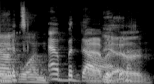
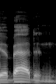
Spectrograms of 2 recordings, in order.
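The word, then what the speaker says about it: Abaddon: You're not supposed to say Abdon. Yeah. You're supposed to say you're supposed to say abadden. It's supposed to be a bad man.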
